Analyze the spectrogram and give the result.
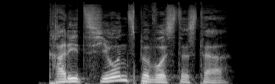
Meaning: inflection of traditionsbewusst: 1. strong/mixed nominative masculine singular superlative degree 2. strong genitive/dative feminine singular superlative degree
- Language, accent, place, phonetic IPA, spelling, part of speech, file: German, Germany, Berlin, [tʁadiˈt͡si̯oːnsbəˌvʊstəstɐ], traditionsbewusstester, adjective, De-traditionsbewusstester.ogg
